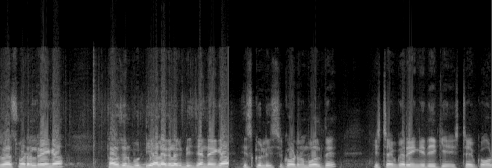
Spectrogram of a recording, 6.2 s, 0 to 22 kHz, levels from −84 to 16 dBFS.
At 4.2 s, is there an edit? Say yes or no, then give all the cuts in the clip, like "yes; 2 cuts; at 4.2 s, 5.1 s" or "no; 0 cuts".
no; 1 cut; at 2.9 s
